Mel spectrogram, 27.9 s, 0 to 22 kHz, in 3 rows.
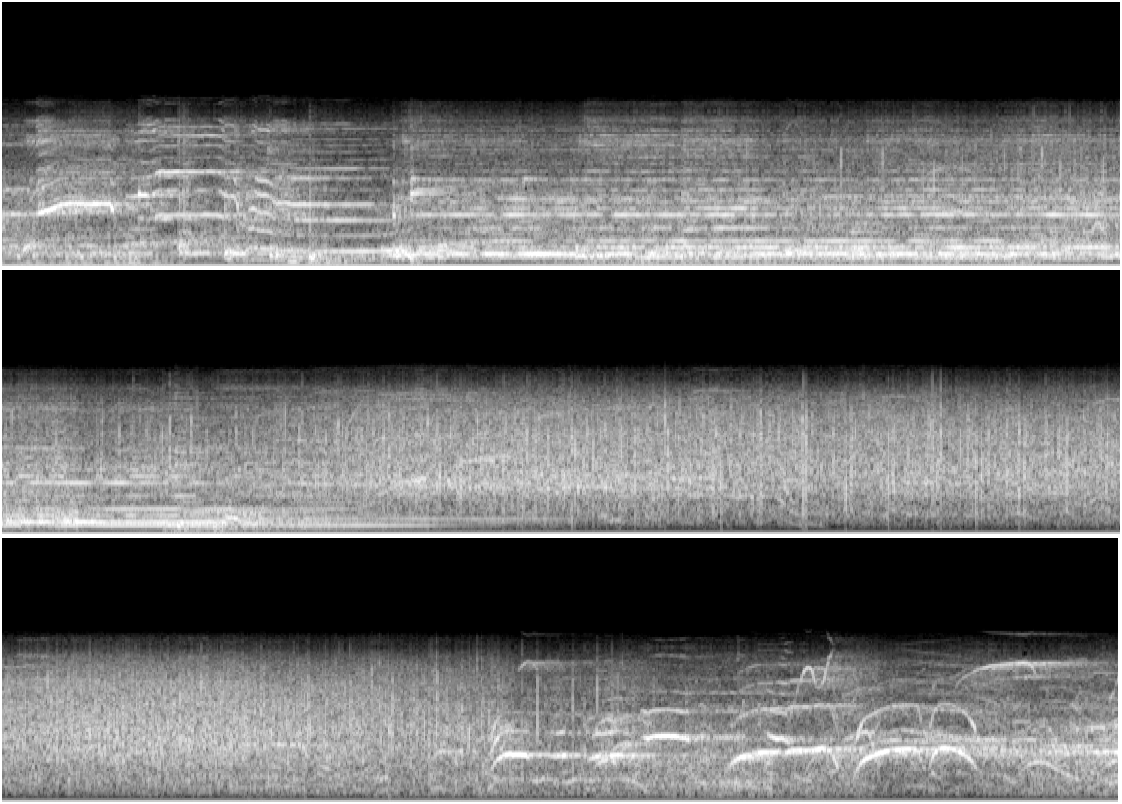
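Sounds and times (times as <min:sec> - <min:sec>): crowd applauding and cheering: 0:04.6 - 0:27.9.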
